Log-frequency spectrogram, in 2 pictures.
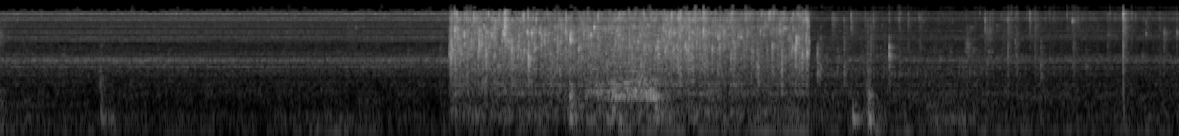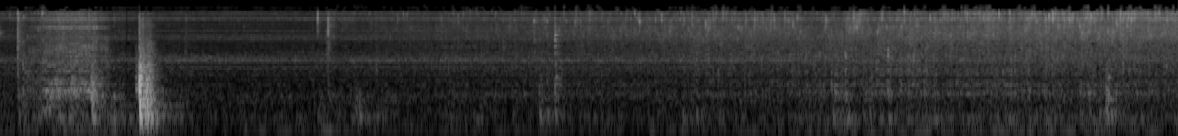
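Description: Spring rolls deep-frying in a pan of hot oil, a steady sizzle and bubbling. A much louder hissing rush lasts about four seconds early on and stops suddenly, and a sharp knock comes a little past the middle. The sizzle builds toward the end as a full pan of rolls fries hard.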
